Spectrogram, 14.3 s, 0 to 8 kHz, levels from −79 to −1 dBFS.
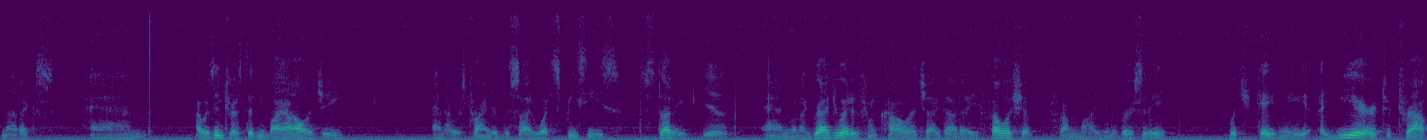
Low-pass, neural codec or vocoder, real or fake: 7.2 kHz; vocoder, 44.1 kHz, 80 mel bands, Vocos; fake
